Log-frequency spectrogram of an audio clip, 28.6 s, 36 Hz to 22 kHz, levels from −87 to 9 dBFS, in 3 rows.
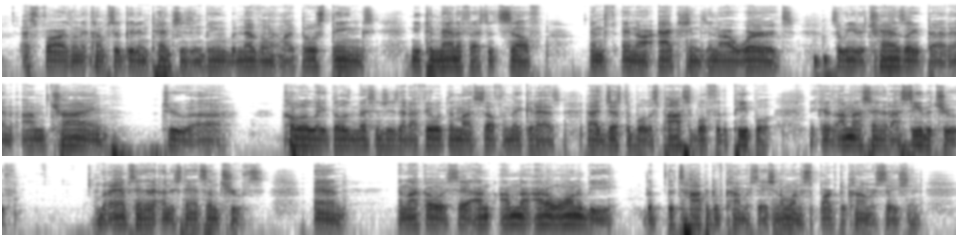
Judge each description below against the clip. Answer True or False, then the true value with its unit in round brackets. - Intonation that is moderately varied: False (2.2 semitones)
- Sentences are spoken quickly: True (210 wpm)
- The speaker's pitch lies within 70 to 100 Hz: True (80 Hz)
